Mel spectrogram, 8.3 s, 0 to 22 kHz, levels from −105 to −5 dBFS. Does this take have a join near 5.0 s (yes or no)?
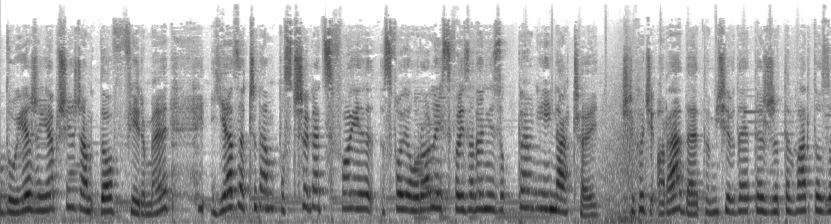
no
